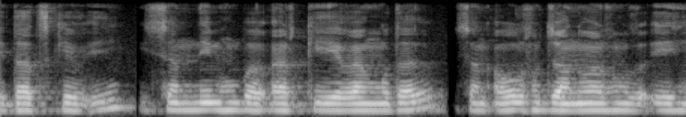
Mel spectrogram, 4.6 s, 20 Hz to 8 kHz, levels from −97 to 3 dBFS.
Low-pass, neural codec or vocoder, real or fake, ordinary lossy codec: 7.2 kHz; none; real; none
